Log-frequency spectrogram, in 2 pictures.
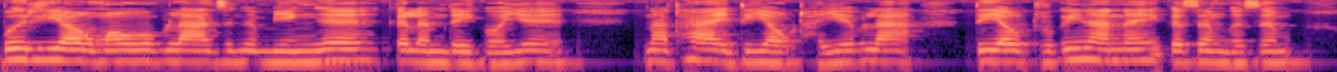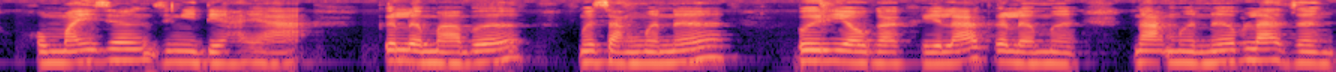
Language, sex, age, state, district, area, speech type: Bodo, female, 45-60, Assam, Chirang, rural, spontaneous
